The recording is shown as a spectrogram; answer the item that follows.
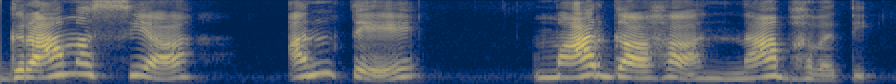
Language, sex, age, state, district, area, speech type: Sanskrit, female, 30-45, Karnataka, Chikkamagaluru, rural, spontaneous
